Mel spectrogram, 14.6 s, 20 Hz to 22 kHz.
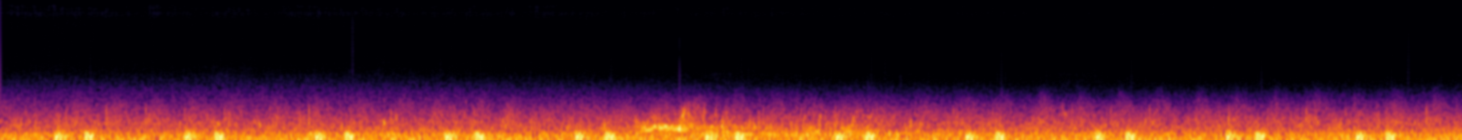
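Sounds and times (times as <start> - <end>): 
heartbeats in womb sounds: 0.5 - 1.2, 1.8 - 2.5, 3.1 - 3.7, 4.3 - 14.6
brown noise: 6.0 - 10.5.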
